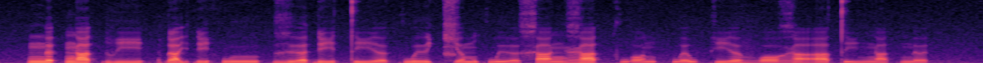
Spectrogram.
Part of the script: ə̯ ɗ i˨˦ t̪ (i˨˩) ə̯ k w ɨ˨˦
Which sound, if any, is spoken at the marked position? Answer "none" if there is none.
i˨˩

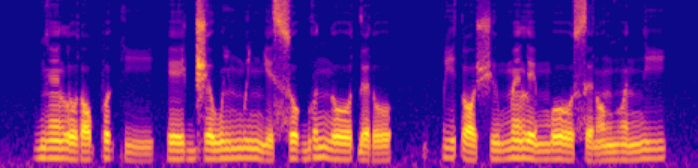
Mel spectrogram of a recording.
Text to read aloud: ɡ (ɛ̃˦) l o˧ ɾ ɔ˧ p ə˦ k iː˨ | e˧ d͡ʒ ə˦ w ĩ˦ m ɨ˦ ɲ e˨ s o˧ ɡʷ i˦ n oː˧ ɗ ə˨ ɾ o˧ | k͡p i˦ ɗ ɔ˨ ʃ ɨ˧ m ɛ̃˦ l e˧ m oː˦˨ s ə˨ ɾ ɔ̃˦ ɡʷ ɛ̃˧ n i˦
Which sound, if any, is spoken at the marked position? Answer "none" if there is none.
ɛ̃˦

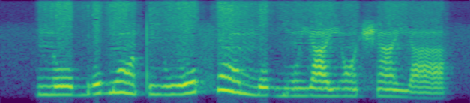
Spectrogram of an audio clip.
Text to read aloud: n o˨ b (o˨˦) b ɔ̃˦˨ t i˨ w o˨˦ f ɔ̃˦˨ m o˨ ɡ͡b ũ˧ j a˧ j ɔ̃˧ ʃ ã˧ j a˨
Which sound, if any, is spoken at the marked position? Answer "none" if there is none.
o˨˦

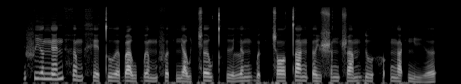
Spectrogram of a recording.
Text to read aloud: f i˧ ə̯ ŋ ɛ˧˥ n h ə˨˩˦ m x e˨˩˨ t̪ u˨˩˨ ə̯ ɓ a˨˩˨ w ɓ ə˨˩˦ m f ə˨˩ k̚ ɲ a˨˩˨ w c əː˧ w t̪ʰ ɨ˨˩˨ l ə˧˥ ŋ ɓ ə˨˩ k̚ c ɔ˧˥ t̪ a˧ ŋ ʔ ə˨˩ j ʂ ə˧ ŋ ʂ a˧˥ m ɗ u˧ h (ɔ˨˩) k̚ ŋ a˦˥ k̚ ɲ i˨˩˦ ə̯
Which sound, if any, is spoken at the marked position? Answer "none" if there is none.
ɔ˦˥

